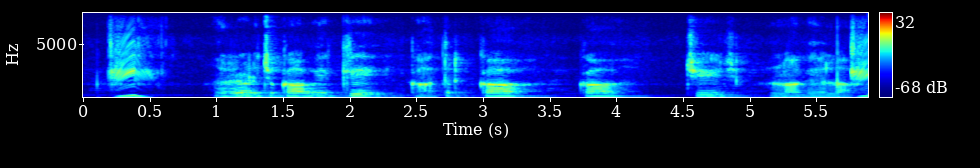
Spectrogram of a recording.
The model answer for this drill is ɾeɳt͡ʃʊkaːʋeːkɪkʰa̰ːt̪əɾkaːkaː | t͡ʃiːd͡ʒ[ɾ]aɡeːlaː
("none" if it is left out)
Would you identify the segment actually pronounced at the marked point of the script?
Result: l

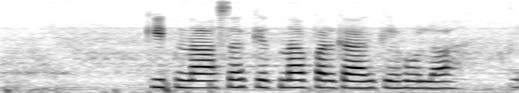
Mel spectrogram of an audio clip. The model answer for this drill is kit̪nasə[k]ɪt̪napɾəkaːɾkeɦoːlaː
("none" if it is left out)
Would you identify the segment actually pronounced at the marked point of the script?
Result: k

